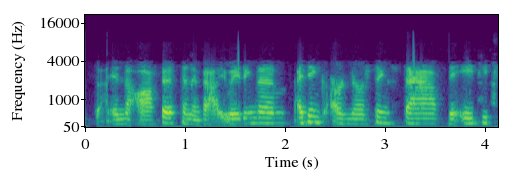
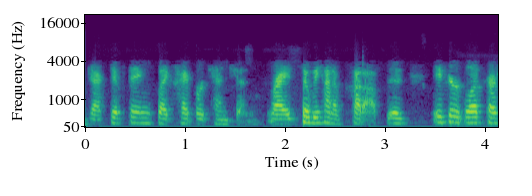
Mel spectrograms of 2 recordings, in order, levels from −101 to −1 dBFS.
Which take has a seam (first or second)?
second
